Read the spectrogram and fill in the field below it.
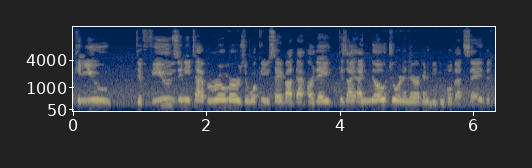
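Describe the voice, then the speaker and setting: A man's voice: high-pitched, lively intonation, quick pace, a little hiss or hum. A man, a local news reporter, asking questions in a casual, rambling way with many restarts. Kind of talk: sit-down news interview.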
